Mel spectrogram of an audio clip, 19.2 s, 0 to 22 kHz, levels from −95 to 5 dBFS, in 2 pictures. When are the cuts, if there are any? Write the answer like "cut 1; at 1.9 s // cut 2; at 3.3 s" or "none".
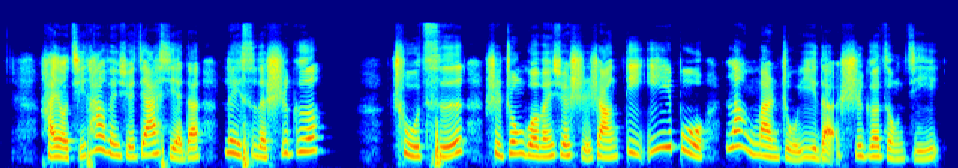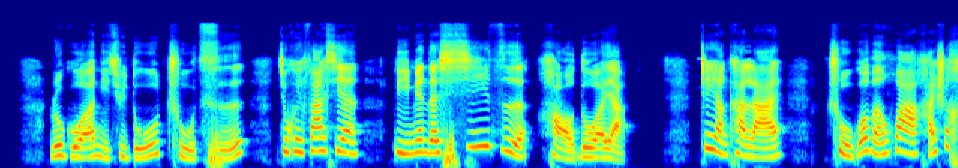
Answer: cut 1; at 17.7 s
